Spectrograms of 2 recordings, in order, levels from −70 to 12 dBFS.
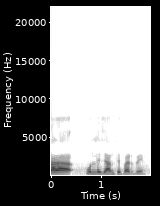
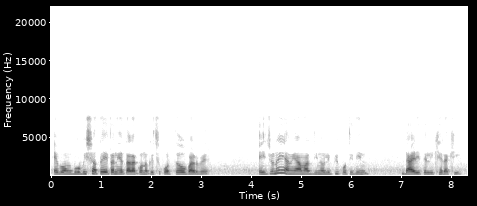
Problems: constant background noise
